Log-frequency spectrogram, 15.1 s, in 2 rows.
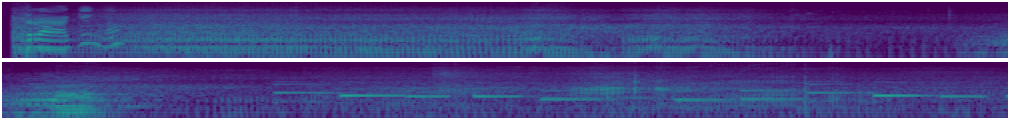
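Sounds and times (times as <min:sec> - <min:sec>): motorcycle engine running: 0:00.1 - 0:05.3.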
